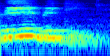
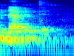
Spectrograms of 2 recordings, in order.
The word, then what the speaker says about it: debt: Simple, again another simple word, D-E-B-T. How do you pronounce it? You pronounce it as debt, not a debit.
